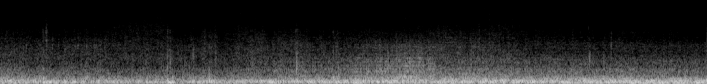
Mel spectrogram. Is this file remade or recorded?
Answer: recorded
